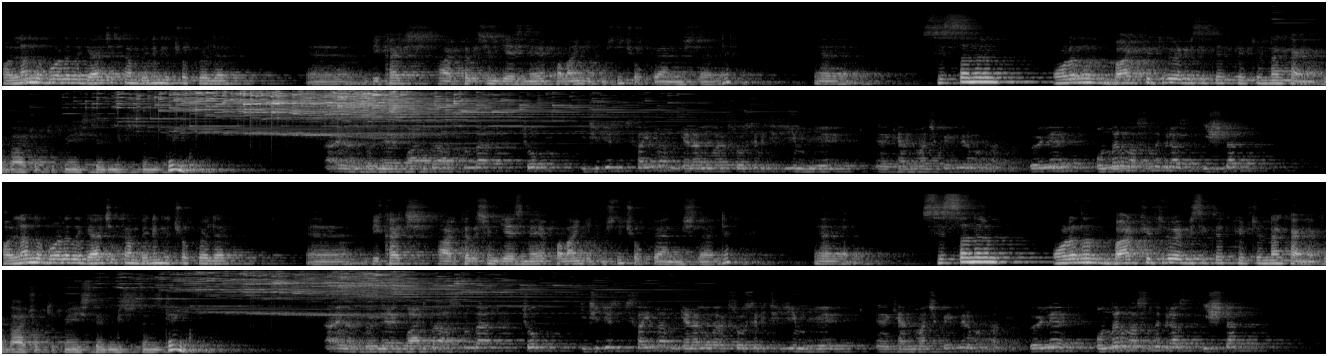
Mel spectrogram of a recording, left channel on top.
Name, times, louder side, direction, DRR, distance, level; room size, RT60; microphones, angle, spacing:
voice 1, 0.0-2.3 3.0-7.3 8.1-8.6 9.2-10.0 10.5-15.2, right 1 dB, 45° right, 2 dB, 1.8 m, -28 dB
Chime, 14.1-19.2, left 12 dB, 65° left, 2.9 m, -24 dB
voice 2, 16.5-18.7 19.0-21.6 22.0-23.2 23.5-23.9 24.2-25.6, right 1 dB, 20° right, 0 dB, 4.2 m, -35 dB
29.5 x 18.0 x 8.6 m, 1.2 s
head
